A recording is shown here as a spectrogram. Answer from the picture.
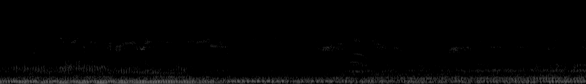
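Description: Faint birds chirping and calling in short scattered bursts over a low, steady rumble.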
